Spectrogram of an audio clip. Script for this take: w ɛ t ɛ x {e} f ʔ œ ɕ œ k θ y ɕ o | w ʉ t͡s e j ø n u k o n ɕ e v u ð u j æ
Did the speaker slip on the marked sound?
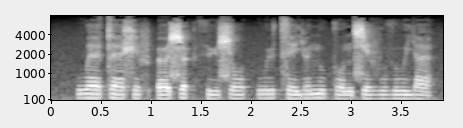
no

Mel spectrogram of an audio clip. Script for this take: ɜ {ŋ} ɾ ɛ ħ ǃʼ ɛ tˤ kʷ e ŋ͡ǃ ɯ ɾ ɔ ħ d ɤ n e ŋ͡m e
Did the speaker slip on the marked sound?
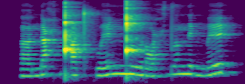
yes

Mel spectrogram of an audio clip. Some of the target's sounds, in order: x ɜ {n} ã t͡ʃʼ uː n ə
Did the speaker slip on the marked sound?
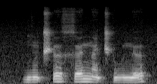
no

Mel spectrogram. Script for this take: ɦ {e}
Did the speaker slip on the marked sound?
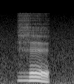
yes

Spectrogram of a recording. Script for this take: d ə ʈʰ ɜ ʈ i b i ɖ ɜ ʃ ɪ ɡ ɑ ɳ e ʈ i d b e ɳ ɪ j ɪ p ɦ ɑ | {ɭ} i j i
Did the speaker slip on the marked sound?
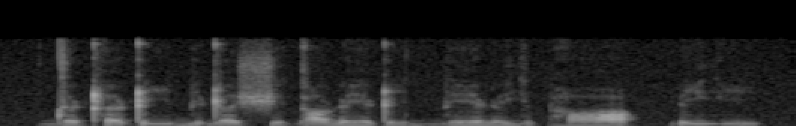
yes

